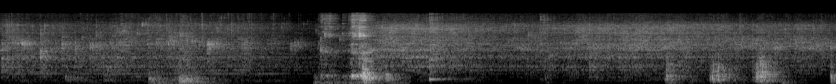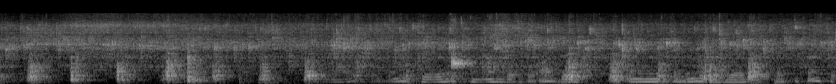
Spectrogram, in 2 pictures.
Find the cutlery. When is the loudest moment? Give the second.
4 s.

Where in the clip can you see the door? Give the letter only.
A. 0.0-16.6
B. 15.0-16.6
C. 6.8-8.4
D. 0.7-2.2
D.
